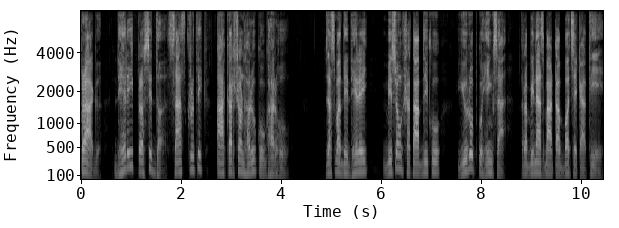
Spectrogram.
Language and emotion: Nepali, neutral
